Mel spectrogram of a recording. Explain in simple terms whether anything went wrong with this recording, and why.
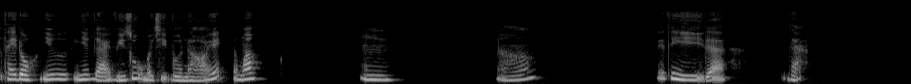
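Yes, two short stretches are off. From 1.16 to 2.16 s the speech slows by about 5.6% and drops a semitone, then snaps back. From 7.07 to 7.94 s it speeds up by the same amount and rises a semitone. This is likely a drift correction step, where software keeping two clocks in line briefly changed the playback rate.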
